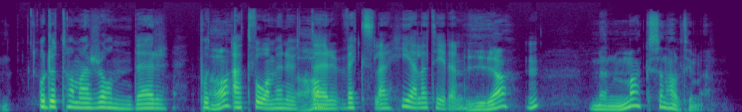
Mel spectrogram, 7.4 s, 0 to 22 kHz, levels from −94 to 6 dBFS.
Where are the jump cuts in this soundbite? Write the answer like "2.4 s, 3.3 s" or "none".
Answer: none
